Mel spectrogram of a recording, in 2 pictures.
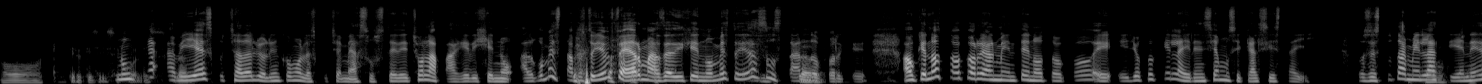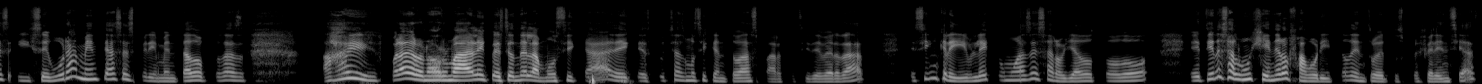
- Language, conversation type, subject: Spanish, podcast, ¿Qué momento de tu vida transformó tus preferencias musicales?
- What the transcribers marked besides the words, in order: laugh; tapping; chuckle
